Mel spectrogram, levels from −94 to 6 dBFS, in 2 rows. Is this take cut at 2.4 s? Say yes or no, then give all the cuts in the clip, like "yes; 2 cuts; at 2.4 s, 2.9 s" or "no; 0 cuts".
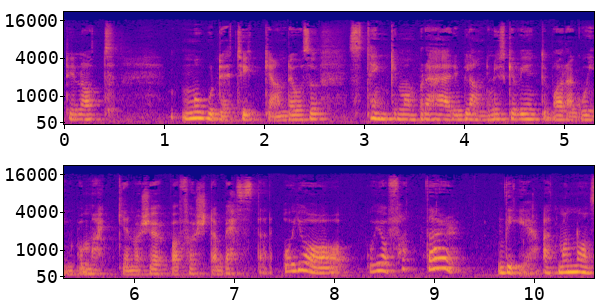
no; 2 cuts; at 4.2 s, 7.3 s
